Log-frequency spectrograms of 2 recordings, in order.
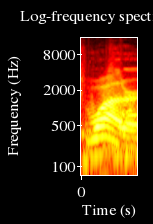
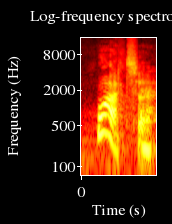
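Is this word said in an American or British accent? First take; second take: American; British. First: It is said with an American accent. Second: It is said with a British accent. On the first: The speaker calls it right. "We say water. Just like this" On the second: The speaker calls it wrong. "in the United Kingdom they say water"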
